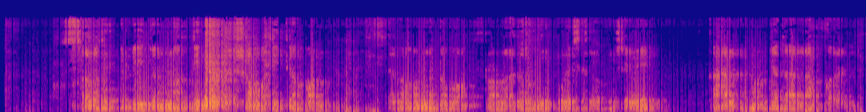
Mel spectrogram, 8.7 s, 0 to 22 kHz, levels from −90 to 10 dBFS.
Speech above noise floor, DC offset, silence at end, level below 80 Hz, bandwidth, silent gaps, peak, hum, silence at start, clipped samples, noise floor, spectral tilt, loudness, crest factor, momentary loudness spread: 32 dB; under 0.1%; 0.1 s; -44 dBFS; 11.5 kHz; none; -2 dBFS; none; 0.65 s; under 0.1%; -56 dBFS; -4.5 dB/octave; -26 LUFS; 26 dB; 14 LU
